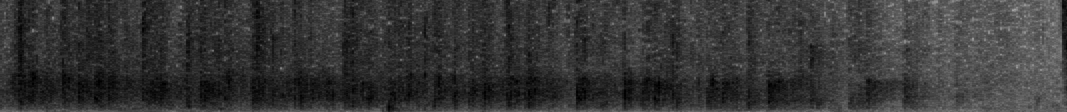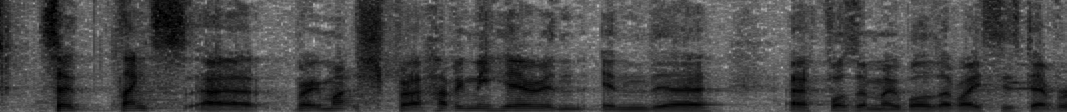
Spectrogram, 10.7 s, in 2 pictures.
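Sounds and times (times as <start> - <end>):
audience applause: 0.0 - 5.0
speech: 5.6 - 10.6.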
